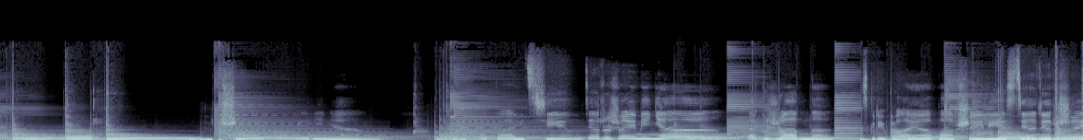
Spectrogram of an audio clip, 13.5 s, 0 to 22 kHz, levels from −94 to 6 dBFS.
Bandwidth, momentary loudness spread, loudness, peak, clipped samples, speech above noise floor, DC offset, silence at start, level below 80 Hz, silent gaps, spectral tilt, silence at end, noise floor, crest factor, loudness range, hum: 15.5 kHz; 9 LU; -18 LUFS; -2 dBFS; under 0.1%; 23 dB; under 0.1%; 0 s; -42 dBFS; none; -5.5 dB/octave; 0 s; -38 dBFS; 14 dB; 5 LU; none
